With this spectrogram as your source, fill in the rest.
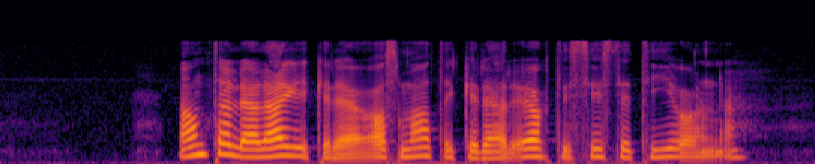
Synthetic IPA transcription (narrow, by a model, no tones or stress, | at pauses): ɑnt̪ɑləɑlæɾɡɪkəɾə̰oːɑ̰smɑːt̪ɪkəɾəæ̰ːɾøːkt̪̚d̪iːsɪst̪ət̪ʰiːo̰ːɾɳ̩ə̰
